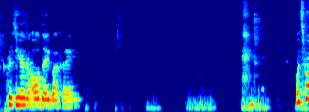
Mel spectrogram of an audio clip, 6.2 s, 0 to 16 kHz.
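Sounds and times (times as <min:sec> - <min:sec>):
speech: 0:00.0 - 0:01.7, 0:04.8 - 0:06.1
fat cat purring: 0:02.9 - 0:04.4.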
